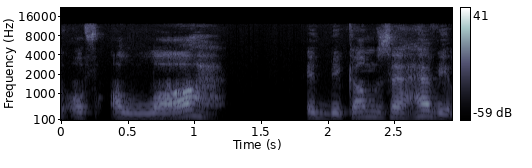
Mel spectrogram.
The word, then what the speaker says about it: Allah: there's no kasra so the name of Allah is a heavy pronunciation of the lamb there have also in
